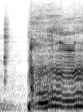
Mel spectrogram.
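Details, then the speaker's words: A brief acted cough-like burst, then a voiced, gravelly throat clear in a small room; a staged skit of a father's productive cough. "Ayah batuk berdahak. Ini Bunda banget."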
